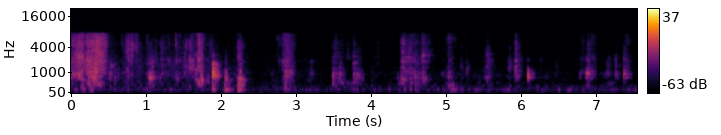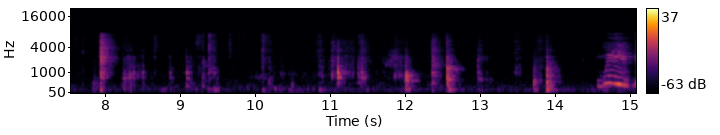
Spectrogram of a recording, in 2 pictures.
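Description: Cardboard rustles and taps as a box is handled and opened.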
